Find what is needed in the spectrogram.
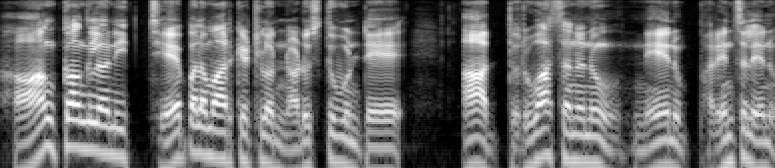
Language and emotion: Telugu, disgusted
